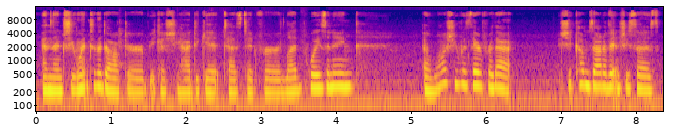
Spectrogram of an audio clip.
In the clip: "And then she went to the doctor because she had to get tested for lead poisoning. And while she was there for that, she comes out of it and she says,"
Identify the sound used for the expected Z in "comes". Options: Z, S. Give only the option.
Z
